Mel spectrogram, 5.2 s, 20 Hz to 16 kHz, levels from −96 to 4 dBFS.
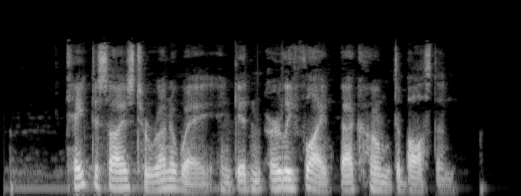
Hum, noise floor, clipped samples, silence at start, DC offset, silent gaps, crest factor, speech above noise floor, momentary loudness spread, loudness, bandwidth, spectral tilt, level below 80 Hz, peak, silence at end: none; -53 dBFS; under 0.1%; 0.1 s; under 0.1%; none; 18 dB; 35 dB; 7 LU; -19 LUFS; 8 kHz; -5.5 dB/octave; -56 dBFS; -2 dBFS; 0.7 s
